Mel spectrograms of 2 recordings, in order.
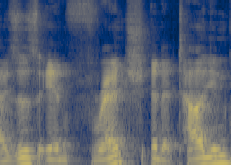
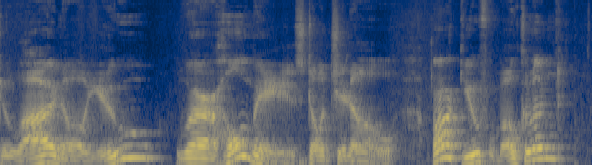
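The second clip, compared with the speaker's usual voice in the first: chuckling, amused, "you" rising and long drawn. Narrator reads his answer to someone asking if they've met: deep chuckling voice. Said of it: "He chuckled in a deep voice and said".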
